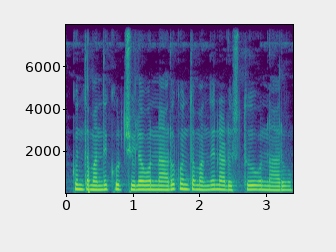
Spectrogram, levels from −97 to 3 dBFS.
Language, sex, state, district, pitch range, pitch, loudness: Telugu, female, Telangana, Hyderabad, 195-210 Hz, 200 Hz, -15 LUFS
